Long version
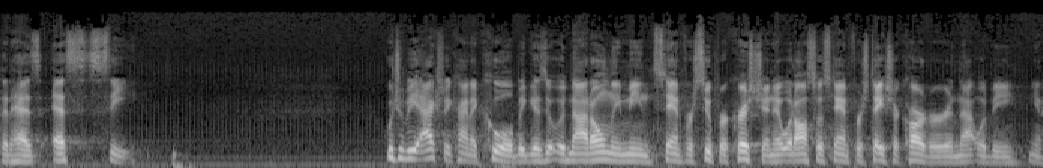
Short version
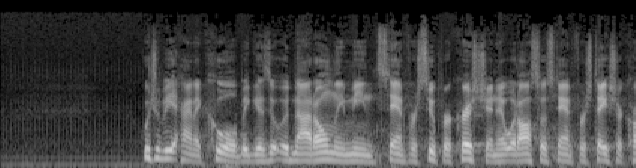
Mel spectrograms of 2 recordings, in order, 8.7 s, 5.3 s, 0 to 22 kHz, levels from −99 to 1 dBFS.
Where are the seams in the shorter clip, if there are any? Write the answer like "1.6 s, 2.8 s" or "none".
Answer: 1.5 s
